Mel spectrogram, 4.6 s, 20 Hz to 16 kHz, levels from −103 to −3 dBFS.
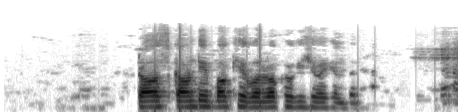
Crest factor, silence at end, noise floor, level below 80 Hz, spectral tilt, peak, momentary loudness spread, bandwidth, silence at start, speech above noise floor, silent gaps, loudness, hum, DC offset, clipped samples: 18 dB; 0 s; -75 dBFS; -54 dBFS; -8 dB/octave; 0 dBFS; 20 LU; 7 kHz; 1.4 s; 59 dB; none; -17 LUFS; none; under 0.1%; under 0.1%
